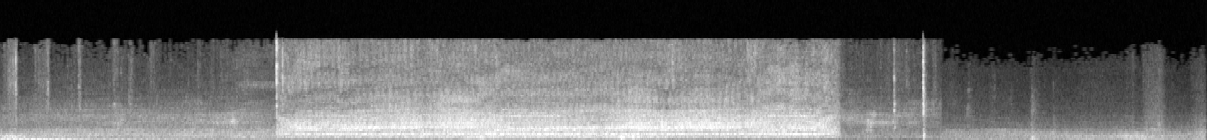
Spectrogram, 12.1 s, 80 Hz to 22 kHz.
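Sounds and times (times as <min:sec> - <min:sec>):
torch flame hissing: 0:02.2 - 0:09.0.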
